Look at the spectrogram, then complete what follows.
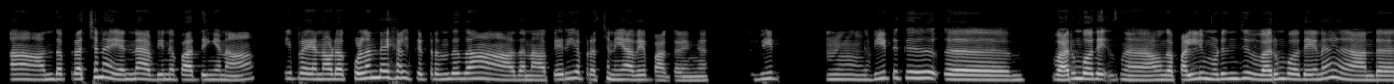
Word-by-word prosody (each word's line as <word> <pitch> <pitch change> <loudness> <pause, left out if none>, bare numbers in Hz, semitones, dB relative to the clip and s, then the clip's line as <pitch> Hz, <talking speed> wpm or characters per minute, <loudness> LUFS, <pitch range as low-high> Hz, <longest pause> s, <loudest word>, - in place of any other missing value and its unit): அ - - +2 0.3
அந்த 240 +1 -1 0.2
பிரச்சனை 320 +6 +2 0.2
என்ன 240 +1 -2
அப்பிடின்னு 230 0 -4
பார்த்தீங்கன்னா, 220 -2 -1 0.5
இப்ப 265 -1 -5
என்னோட 240 0 +2 0.2
குழந்தைகள் 300 +2 +3
கிட்டருந்து 245 +1 -3
தான் 270 +1 +2 0.3
அத 210 +1 -3
நான் 200 -1 -2
பெரிய 265 +5 -1
பிரச்சனையாவே 225 -2 -1
பார்க்குறேங்க. 185 0 -4 0.6
வீட் 260 0 -2 0.5
ம் 230 -1 -4
வீட்டுக்கு 290 +2 -1 0.4
அ - - +4 1.1
வரும்போதே, 250 +2 +4 0.3
அ - - 0 0.2
அவுங்க 215 0 0
பள்ளி 235 +5 +3
முடிஞ்சு 260 +3 +1 0.2
வரும்போதேன்னு 235 +1 +1 0.4
அந்த 205 0 -1
240 Hz, 115 wpm, -24 LUFS, 220-265 Hz, 1.1 s, அ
